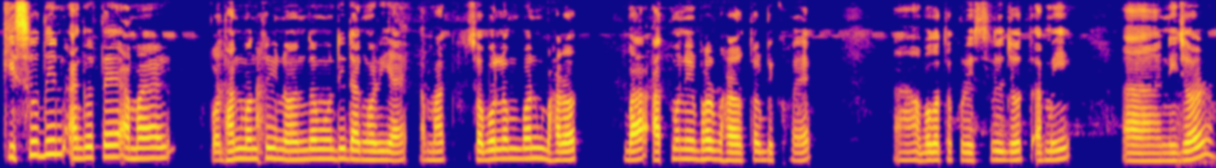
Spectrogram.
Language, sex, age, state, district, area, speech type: Assamese, male, 18-30, Assam, Charaideo, urban, spontaneous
